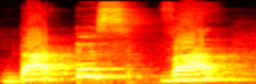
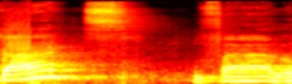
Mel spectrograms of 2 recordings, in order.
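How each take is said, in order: First: That and is are said as two separate words. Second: That and is are joined into one short syllable.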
